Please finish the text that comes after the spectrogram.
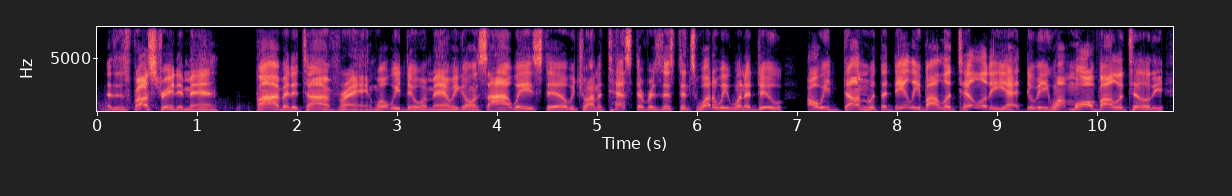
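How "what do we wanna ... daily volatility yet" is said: ordinary talk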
